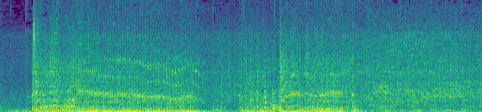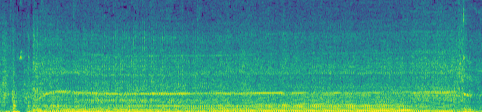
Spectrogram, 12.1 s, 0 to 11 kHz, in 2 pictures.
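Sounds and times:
electric power tool motor whining: 0:00.4 - 0:12.0.

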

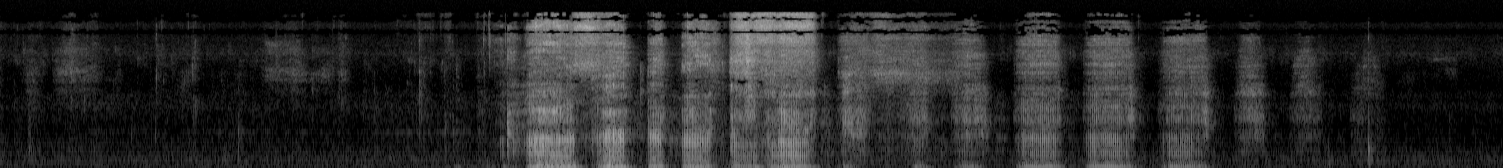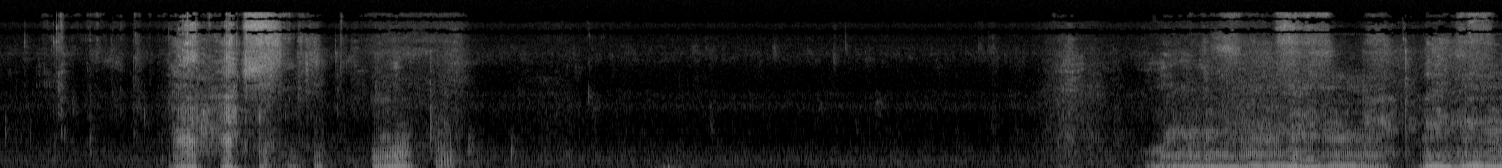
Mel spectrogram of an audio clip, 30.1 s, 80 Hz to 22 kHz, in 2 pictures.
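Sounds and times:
dogs growling: 0:04.8 - 0:12.6, 0:16.7 - 0:19.8, 0:26.4 - 0:30.0.

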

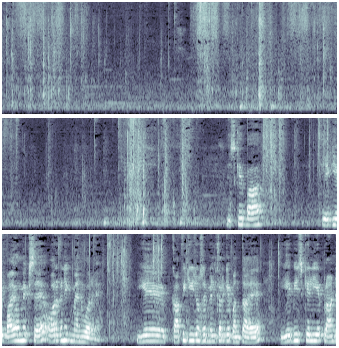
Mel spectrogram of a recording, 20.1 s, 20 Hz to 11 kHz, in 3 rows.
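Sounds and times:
bag rustling: 0:14.7 - 0:16.8.

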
